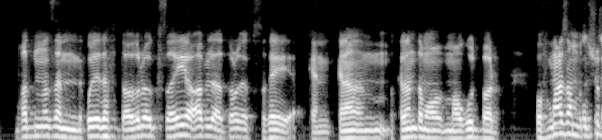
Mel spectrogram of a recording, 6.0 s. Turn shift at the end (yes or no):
no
